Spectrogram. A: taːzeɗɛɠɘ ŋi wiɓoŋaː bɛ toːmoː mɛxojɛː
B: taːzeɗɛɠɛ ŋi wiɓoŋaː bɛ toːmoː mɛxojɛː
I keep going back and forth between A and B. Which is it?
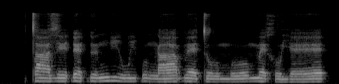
A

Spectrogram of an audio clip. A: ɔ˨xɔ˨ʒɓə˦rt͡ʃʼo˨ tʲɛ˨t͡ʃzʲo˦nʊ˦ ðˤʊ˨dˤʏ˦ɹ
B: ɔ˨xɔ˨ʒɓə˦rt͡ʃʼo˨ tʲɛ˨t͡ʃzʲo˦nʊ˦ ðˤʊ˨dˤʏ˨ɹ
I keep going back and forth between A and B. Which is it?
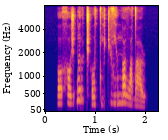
B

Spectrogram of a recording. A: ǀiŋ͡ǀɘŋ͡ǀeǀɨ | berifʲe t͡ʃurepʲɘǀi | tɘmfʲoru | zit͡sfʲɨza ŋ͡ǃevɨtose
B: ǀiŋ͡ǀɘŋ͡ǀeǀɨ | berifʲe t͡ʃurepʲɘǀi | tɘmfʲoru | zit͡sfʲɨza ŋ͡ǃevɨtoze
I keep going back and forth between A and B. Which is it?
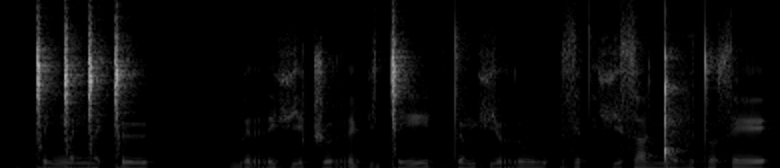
A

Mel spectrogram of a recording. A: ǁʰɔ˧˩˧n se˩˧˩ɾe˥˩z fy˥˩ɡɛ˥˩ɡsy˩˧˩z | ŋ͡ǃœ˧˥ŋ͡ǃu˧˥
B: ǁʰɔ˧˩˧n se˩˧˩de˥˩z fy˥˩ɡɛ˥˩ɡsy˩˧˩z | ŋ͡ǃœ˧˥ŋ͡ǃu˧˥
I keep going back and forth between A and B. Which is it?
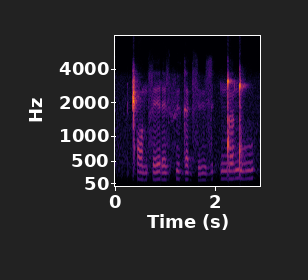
A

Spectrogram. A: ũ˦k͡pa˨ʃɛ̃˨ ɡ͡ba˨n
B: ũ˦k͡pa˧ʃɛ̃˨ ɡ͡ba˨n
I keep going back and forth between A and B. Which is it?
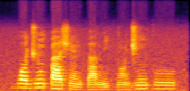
B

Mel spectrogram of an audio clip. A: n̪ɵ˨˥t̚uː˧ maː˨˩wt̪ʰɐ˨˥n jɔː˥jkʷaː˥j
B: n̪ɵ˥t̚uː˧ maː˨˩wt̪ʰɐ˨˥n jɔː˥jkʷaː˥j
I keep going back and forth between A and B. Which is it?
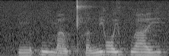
A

